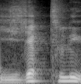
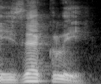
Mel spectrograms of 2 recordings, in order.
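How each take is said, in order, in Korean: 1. -ly 앞의 t 소리는 확실히 발음합니다. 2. t 소리는 빠지고, klee처럼 끝납니다. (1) "그렇게 발음하지 마세요" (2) "끌리로 보통 발음합니다"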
